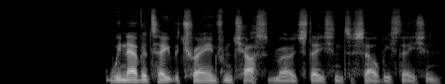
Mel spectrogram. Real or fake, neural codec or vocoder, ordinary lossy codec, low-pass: fake; codec, 44.1 kHz, 7.8 kbps, Pupu-Codec; none; 14.4 kHz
